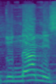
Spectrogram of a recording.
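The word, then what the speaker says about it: δύναμις: en el original griego esa palabra poder se pronuncia tsunamis en griego y significa la capacidad física o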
